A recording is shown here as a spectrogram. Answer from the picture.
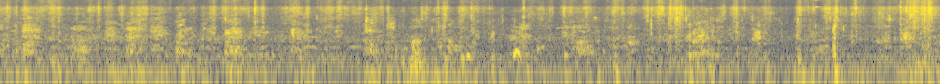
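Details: Two dogs, a Bulldog/Staffy cross and a Cane Corso, play-wrestling: low rumbling grunts mixed with breathy panting and scraping scuffle noises in irregular bursts.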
